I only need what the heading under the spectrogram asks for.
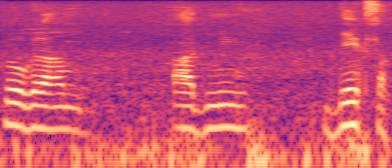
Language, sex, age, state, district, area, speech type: Urdu, male, 60+, Maharashtra, Nashik, urban, spontaneous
